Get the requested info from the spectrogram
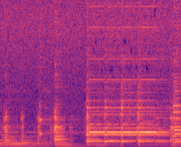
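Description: Rock band playing an instrumental gap between sung lines, with guitar chords in front. The sound thins out briefly about a second in, then the full band comes back in.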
